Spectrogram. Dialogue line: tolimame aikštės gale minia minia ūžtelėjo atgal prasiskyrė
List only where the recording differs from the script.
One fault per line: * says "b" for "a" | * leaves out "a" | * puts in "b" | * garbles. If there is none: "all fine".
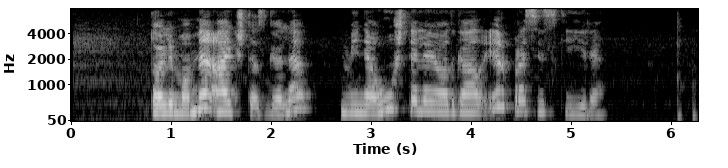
* leaves out "minia"
* puts in "ir"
